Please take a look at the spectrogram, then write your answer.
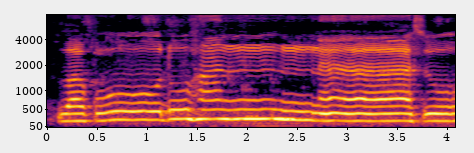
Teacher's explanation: فَاتَّقُوا النَّارَ الَّتِي وَقُودُهَا النَّاسُ قاف کو کھینچ کے پڑھیں گے، واؤ مدہ ہے، اور ہا کو نون کے ساتھ ملائیں گے، نون مشدد ہے، یہاں پہ غنہ ہوگا۔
